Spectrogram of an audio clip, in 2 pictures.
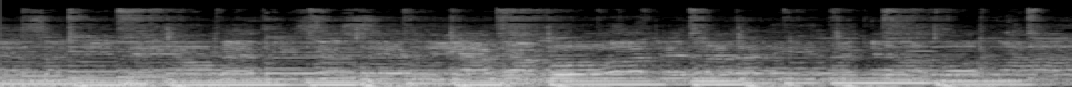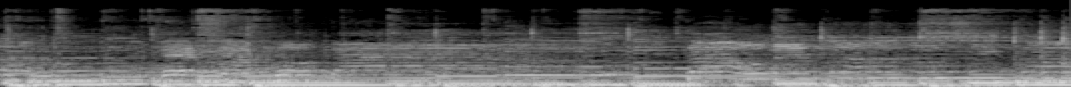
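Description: A live sertanejo band plays through a concert sound system: a duo sings over heavy bass and guitar.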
